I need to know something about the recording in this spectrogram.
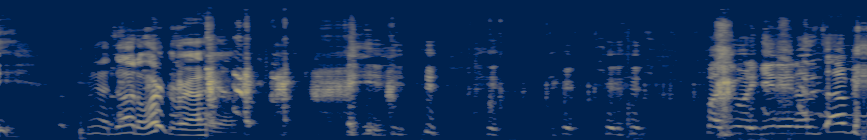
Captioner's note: laughing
